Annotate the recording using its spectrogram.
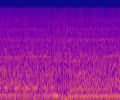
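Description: A racing car engine briefly drops in pitch as a gear changes.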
